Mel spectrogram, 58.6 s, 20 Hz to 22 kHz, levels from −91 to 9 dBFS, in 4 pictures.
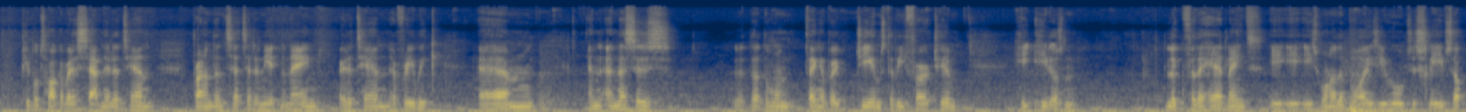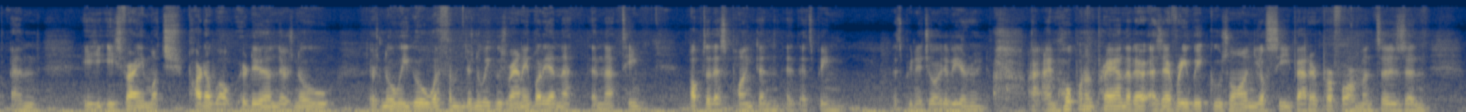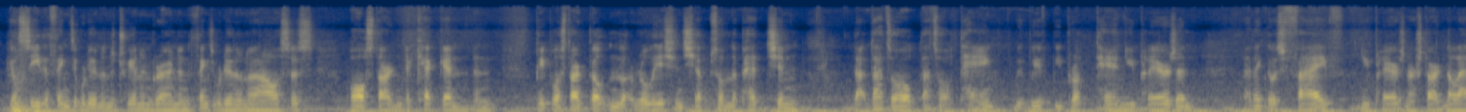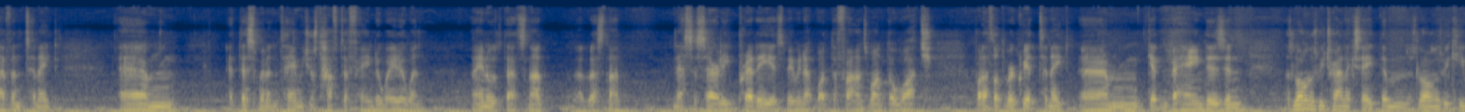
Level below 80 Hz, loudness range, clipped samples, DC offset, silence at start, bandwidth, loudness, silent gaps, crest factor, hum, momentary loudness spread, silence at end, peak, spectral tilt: -32 dBFS; 4 LU; under 0.1%; under 0.1%; 0 s; 17 kHz; -21 LUFS; none; 20 dB; none; 12 LU; 0 s; 0 dBFS; -5.5 dB/octave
